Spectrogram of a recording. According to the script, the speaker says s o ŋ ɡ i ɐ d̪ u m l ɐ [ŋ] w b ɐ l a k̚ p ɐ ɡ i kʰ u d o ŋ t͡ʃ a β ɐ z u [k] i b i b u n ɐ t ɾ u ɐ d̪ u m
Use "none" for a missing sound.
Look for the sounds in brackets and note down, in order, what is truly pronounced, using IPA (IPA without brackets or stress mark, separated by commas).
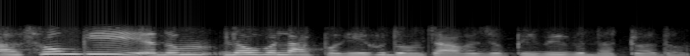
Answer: none, p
